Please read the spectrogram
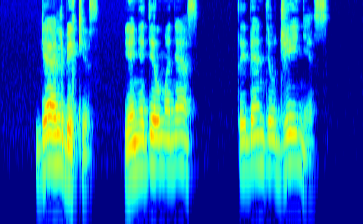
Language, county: Lithuanian, Kaunas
